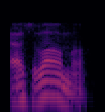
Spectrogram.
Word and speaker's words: aslama: The root word of al-Islam is the word aslama. I'll spell it in the transliterated spelling, A-S-L-A-M-A, aslama, which means to enter into peace.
